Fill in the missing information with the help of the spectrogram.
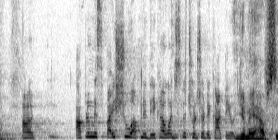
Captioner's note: speaks foreign language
